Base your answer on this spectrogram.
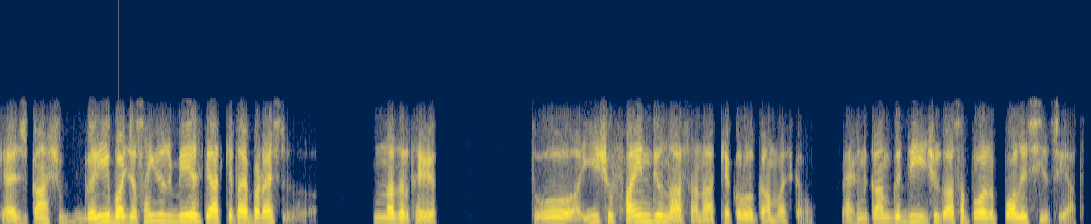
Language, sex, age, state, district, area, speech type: Kashmiri, male, 30-45, Jammu and Kashmir, Baramulla, rural, conversation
